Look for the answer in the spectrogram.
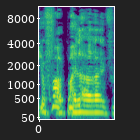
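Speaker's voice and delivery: loud, high, drawn-out furious imitation; angry mock yell. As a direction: belt it out slowly, parodying his rage. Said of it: "he's very angry for sure".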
